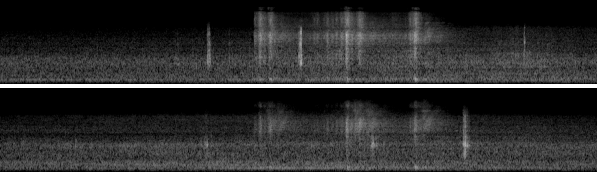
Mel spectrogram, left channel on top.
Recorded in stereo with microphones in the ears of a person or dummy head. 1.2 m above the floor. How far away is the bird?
About 2 m.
